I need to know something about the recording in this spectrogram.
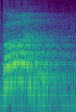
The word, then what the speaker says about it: burn: Burn, no R sound.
